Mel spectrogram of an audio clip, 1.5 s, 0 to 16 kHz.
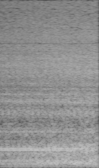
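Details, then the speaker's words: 2006 Nissan Frontier 4.0 V6, blower previously working only on high, after resistor-circuit diagnosis and repair: soft steady fan hum on speed one over engine idle; blower now working on all speeds. "see that you hear that number one number two three number four nice it's working"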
